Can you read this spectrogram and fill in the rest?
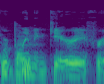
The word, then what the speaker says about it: Gerry: Elbridge Gerry was his last name. He pronounced it with a hard G sound. So we've ruined it by calling it Jerry.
